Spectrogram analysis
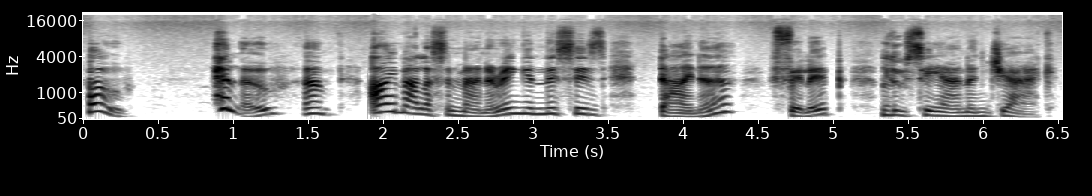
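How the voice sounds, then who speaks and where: A man's voice: on the high side, big pitch swings, measured pace, fairly bright tone, no echo, pitched above the performer's own voice. A man voicing a polite, slightly flustered woman in charge of children in a children's audiobook.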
